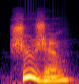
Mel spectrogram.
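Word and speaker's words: 主人: Shujin, husband, has a short U vowel, but Shujin, prisoner, has a long U vowel.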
